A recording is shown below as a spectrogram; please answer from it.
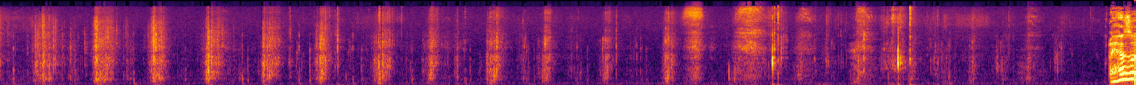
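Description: Repeated crisp crunches from close chewing of Doritos Crunch Nuts, steady bites with short pauses, ending in a sharp louder burst.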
